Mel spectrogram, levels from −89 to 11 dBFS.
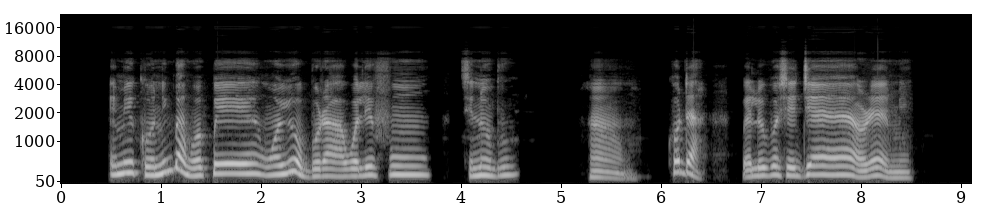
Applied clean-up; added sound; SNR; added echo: none; none; none; none.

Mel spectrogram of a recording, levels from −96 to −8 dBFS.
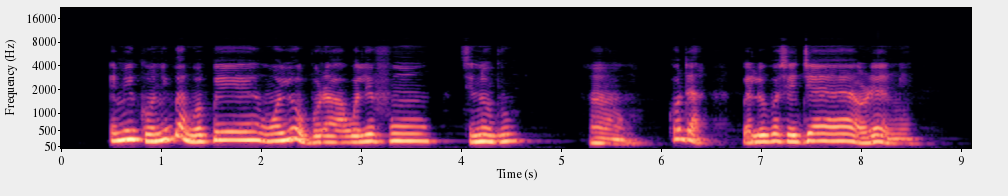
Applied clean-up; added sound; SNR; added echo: none; none; none; reverberation time 0.3 s.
